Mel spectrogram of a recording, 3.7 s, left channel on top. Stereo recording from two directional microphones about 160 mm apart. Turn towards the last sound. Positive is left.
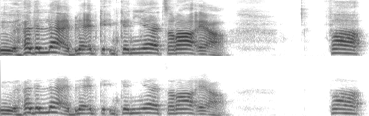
turn(degrees=25)  # may be behind; listen again after turning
